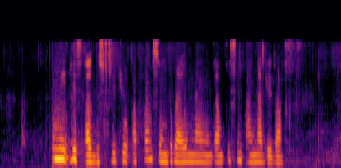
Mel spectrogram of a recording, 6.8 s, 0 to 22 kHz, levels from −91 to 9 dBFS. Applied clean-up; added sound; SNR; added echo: neural separator model SepFormer DNS4.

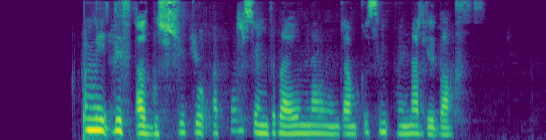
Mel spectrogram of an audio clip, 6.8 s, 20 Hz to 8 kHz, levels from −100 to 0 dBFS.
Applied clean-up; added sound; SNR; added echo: neural mask model DeepFilterNet 3.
